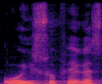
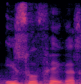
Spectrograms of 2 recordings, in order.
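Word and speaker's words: oesophagus: जैसे कि हम ईसोफेगस जो होता है उसमें आगे हम लिखते हैं ओ ई, लेकिन उसे प्रोनाउंस ओ ईसोफेगस नहीं कहते, हम ईसोफेगस कहते हैं।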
